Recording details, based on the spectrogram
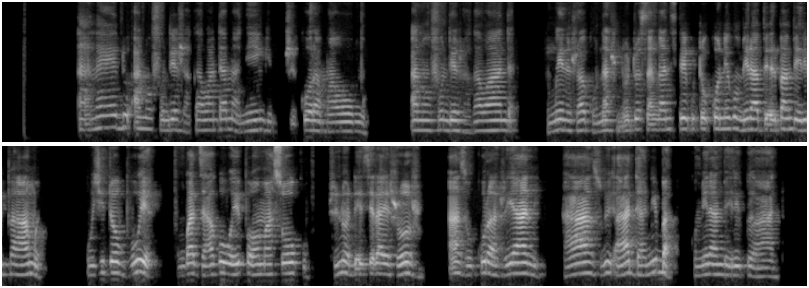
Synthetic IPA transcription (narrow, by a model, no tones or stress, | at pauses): a̰nae̞ɗuʔano̞funde̞ʐakawandamaniŋɡimuʐ̥iko̞ɾamaoːmo | ano̞funde̞ʐakawanda | ʐ̥imwe̞niʐaɡʱo̞naʐino̞to̞sa̰ŋɡanisire̞kuto̞ko̞ne̞kumiɾaperipambe̞ɾipaːmwe̞ | ut͡ʃito̞bʱuja | vuŋɡwad͡zako̞woipawomaso̞ko | ʐ̥ino̞ɗe̞t͡se̞ɾaiʐo̞ʐo̞ | a̰zokuɾaʐijani | ɦaziɦadʱaniɓakumiɾambe̞ɾikweʋaːntʰu̥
